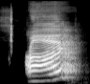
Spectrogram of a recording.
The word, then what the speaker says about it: earth: it a to watch earth and the pronunciation of the combined of the vowel e and a is like the pronunciation of the letter bird.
